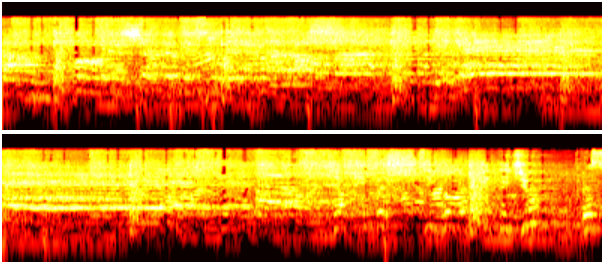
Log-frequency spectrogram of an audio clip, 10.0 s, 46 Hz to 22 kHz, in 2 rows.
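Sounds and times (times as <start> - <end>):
live pop band: 0.0 - 10.0.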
